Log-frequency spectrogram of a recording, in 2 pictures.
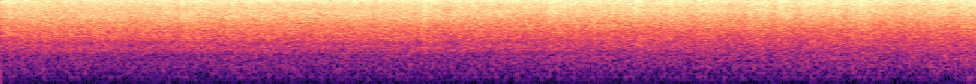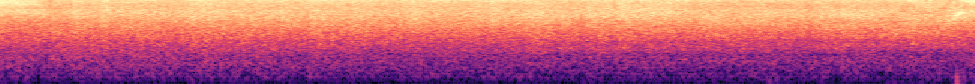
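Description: Water pouring down the stepped stone face of a dam spillway: a loud, steady rushing hiss that does not change.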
